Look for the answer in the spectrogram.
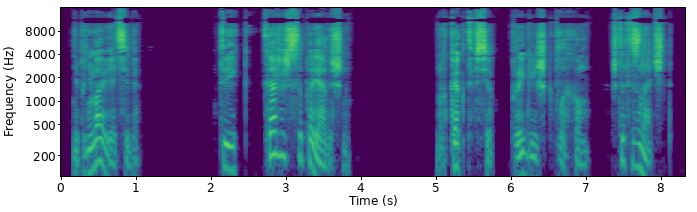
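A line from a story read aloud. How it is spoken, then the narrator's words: Girl, puzzled and sad. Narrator (Russian): девушка недоуменно, печально говорила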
